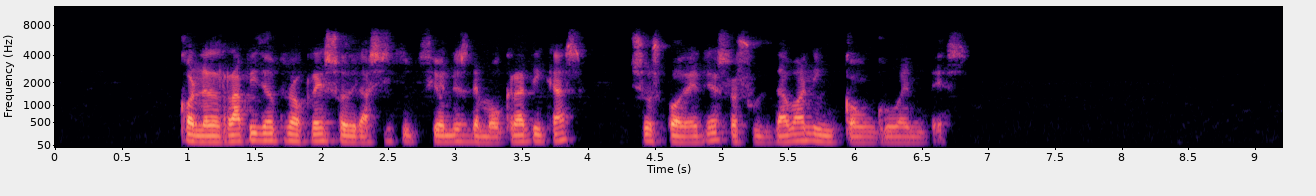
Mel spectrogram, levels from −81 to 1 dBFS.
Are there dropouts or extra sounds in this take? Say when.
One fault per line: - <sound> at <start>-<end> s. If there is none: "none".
none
